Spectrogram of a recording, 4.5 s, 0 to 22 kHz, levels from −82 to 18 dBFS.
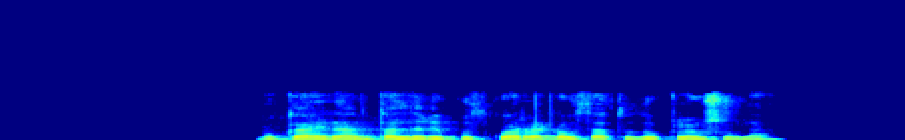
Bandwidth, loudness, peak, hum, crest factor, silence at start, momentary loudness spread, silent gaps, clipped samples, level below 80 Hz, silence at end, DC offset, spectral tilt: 7.8 kHz; -28 LUFS; -14 dBFS; none; 16 dB; 1.3 s; 11 LU; none; under 0.1%; -76 dBFS; 0.65 s; under 0.1%; -6 dB/octave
